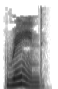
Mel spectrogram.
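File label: "rained", British English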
